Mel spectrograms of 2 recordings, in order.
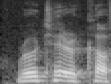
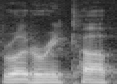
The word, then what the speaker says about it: rotator cuff: arrow you'll decide like to speak to you about rotator cuff injuries today rotator cuff sometimes is mispronounced by our patients rotary cup etc it's sort of funny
